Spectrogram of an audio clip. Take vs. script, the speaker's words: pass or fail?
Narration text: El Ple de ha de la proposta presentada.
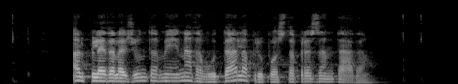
fail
